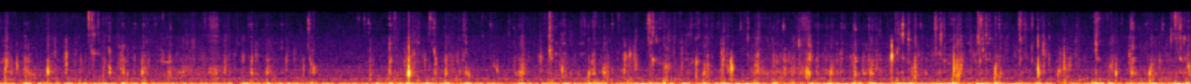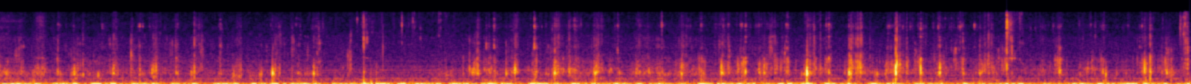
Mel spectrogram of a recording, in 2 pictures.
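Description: Close-miked chewing of spicy chicken feet (buldakbal): many short crisp crunches of cartilage between the teeth, with wet chewing in between, busiest near the end.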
